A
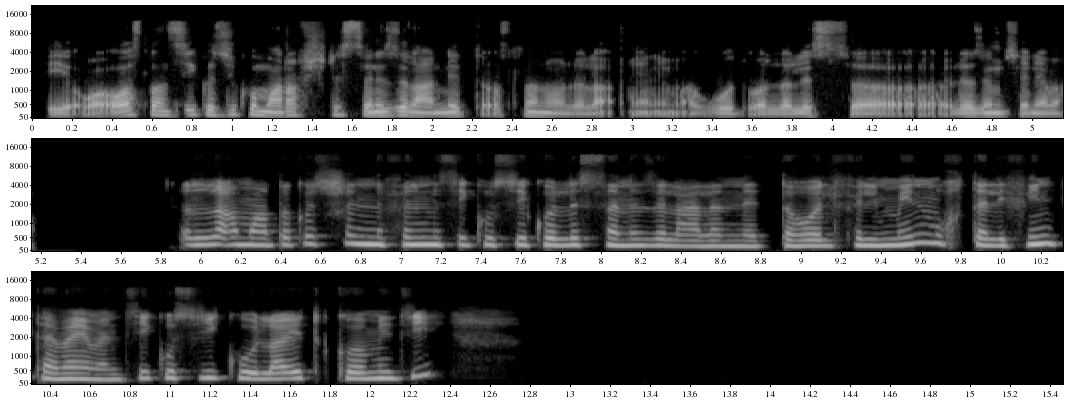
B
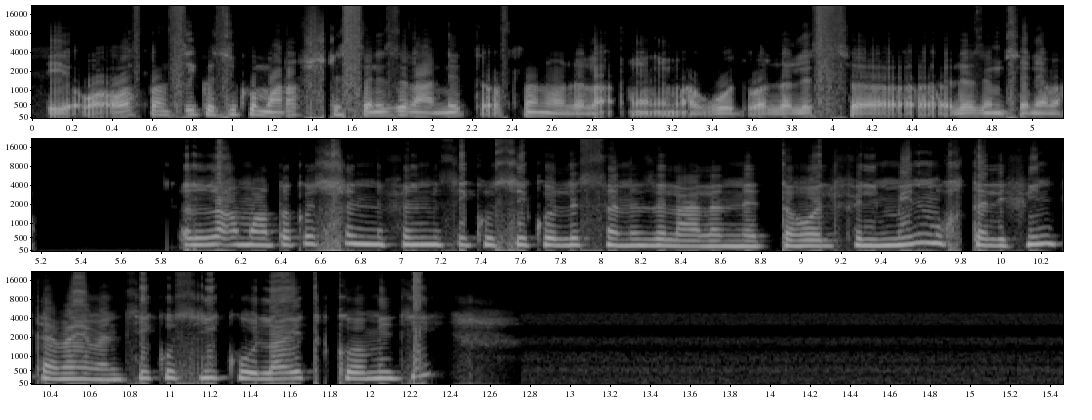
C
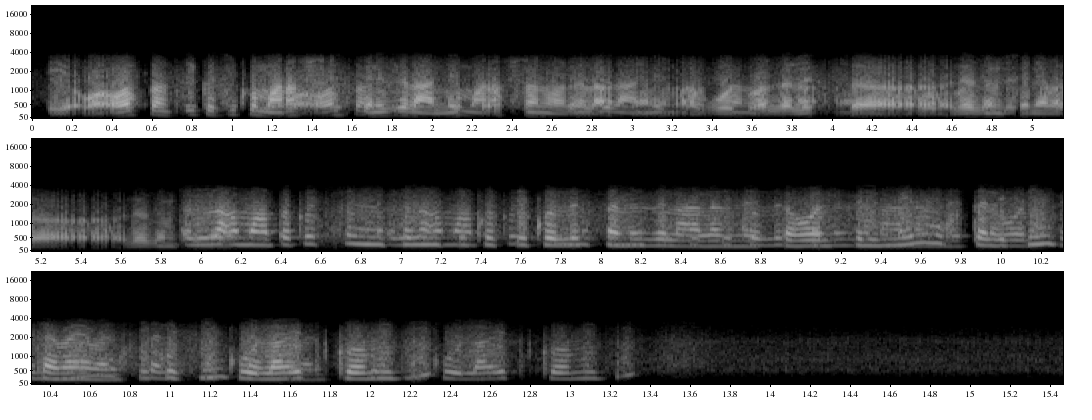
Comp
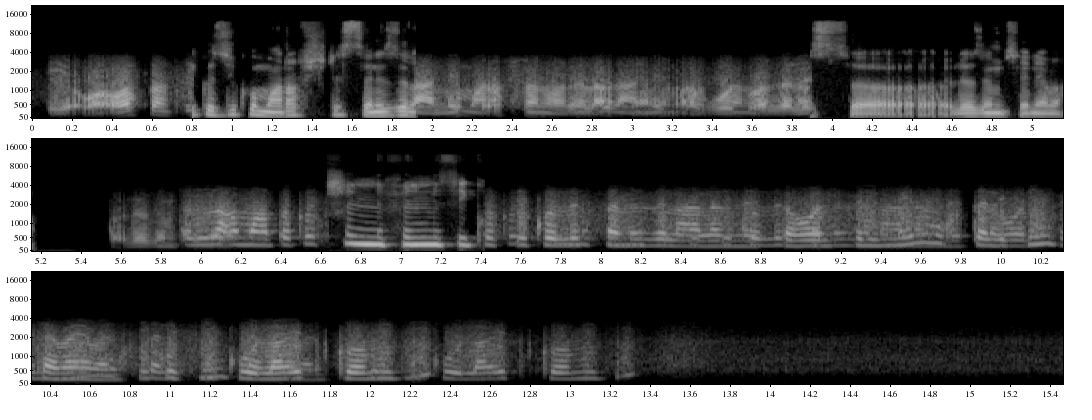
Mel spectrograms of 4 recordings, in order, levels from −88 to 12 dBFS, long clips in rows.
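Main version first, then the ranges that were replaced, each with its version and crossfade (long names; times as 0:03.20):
C
0:00.80–0:01.91: punch in from A
0:03.89–0:05.54: punch in from A
0:06.63–0:07.41: punch in from A
not used: B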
